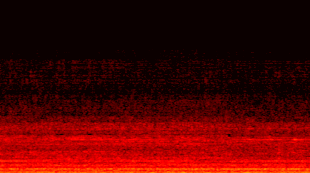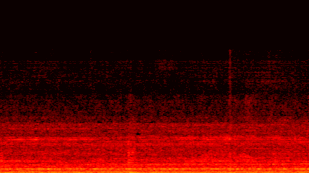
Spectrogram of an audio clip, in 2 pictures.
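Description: Steady mechanical hum with a constant whine, over an even hiss.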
